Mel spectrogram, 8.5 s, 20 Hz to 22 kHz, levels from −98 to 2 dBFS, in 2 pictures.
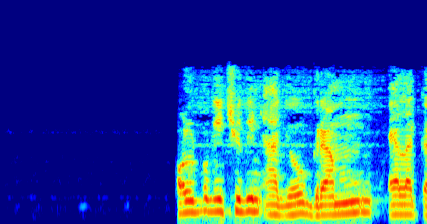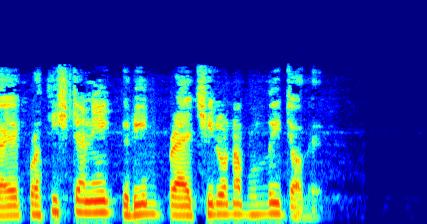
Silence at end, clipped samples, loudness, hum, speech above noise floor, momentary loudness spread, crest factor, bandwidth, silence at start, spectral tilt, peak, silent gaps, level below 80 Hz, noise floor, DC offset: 1.15 s; under 0.1%; -18 LUFS; none; over 73 dB; 6 LU; 18 dB; 7.8 kHz; 1.75 s; -6 dB/octave; -2 dBFS; none; -58 dBFS; under -90 dBFS; under 0.1%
